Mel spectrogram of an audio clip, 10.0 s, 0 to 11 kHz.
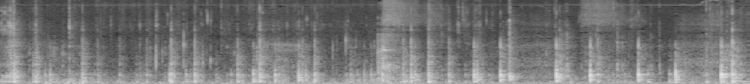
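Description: Small screw being turned by hand with a long screwdriver into a 3D-printer extruder and fan mount: a run of irregular small clicks and scrapes of metal on plastic, with two short hisses around the middle and near the end.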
